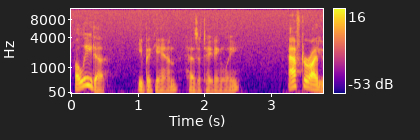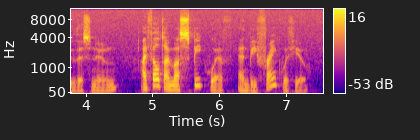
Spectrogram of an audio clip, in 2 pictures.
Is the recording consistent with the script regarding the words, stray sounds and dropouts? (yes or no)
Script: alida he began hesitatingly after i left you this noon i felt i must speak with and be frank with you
no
